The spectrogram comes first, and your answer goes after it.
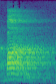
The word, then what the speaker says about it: barn: Kim did her homework in the barn. So R is silent here, barn.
